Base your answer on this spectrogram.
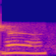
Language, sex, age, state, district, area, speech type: Maithili, female, 30-45, Bihar, Supaul, rural, conversation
